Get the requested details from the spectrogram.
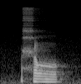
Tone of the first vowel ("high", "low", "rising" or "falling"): falling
